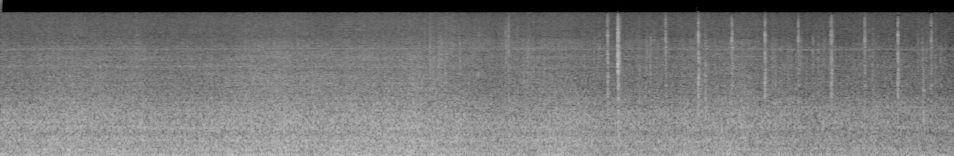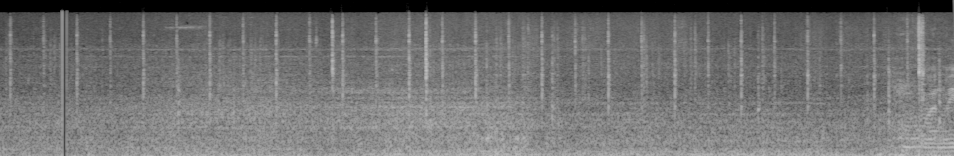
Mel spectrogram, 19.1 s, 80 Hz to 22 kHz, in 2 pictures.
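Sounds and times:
car engine and tyre rumble: 0.0s - 19.0s
faint light ticks: 6.0s - 19.0s.

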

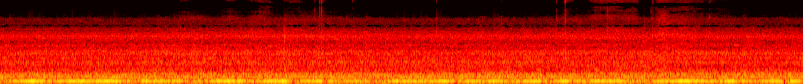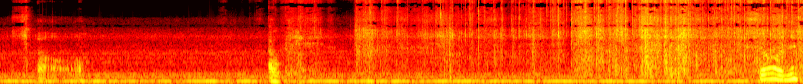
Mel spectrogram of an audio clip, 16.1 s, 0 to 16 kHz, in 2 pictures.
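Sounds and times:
household machine humming and hissing: 9.8s - 16.0s.

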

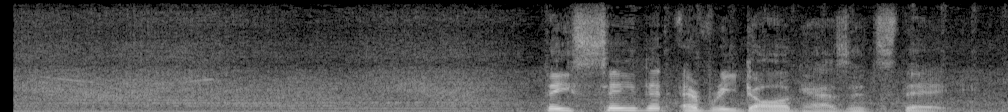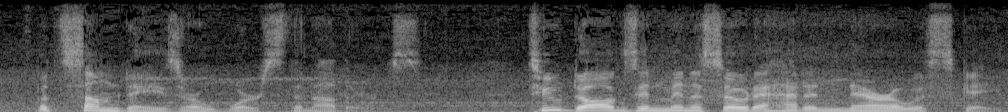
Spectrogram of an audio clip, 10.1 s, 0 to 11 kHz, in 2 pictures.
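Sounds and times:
low engine hum: 0.1s - 10.0s.

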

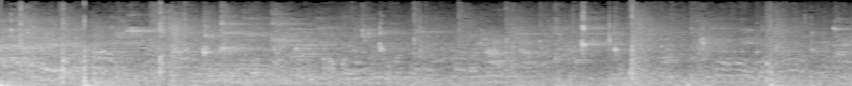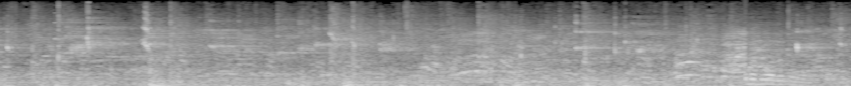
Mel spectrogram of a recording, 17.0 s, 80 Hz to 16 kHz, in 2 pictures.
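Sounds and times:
shoes squeaking on court floor: 0.0s - 17.0s.

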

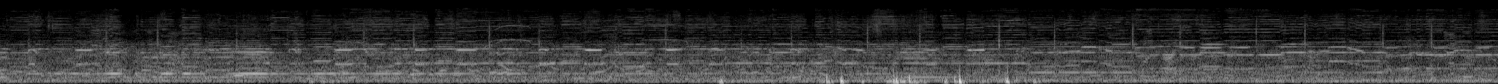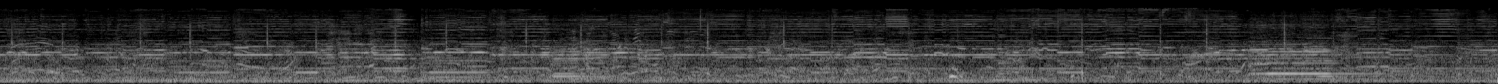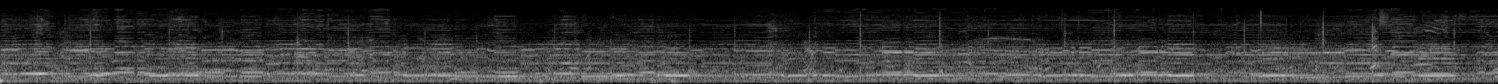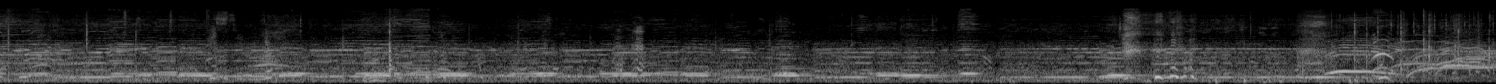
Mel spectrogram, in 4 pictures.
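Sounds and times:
fiddle ensemble playing folk dance: 0.0s - 59.9s.

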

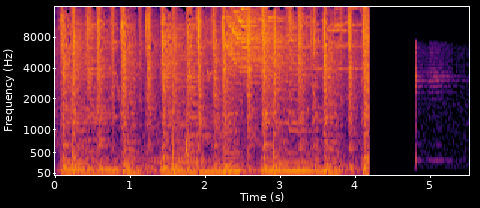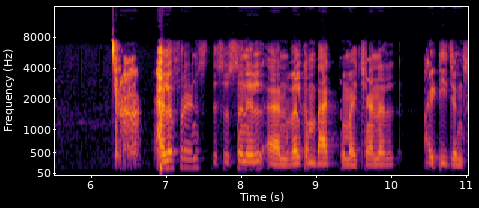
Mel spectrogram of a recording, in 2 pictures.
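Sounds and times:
man's sharp breath: 6.3s - 6.8s
man speaking: 6.3s - 11.0s.

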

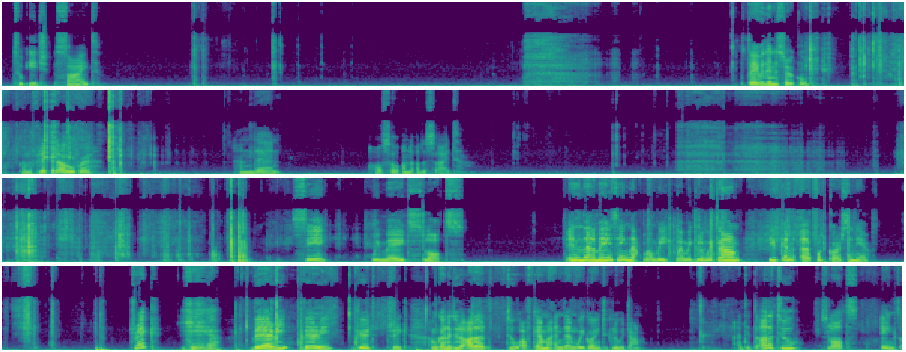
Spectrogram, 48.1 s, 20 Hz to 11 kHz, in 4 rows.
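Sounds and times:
paper rustling: 10.8s - 14.2s, 24.0s - 29.0s.

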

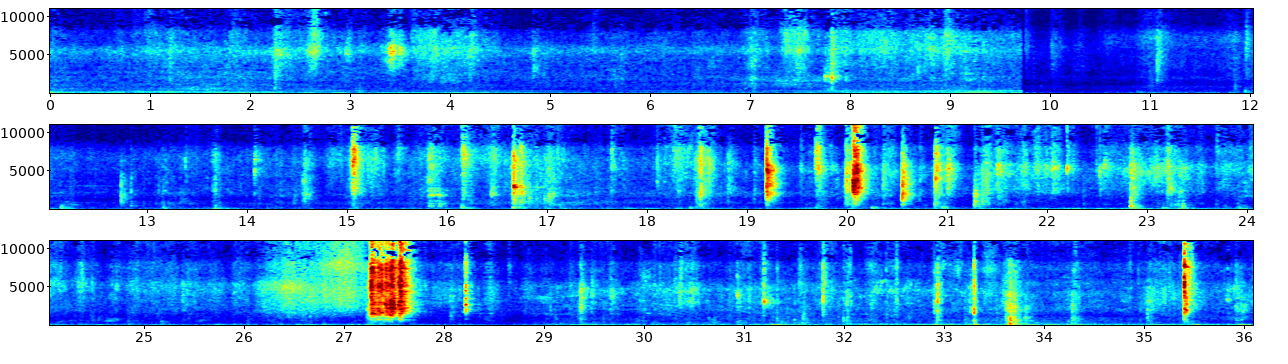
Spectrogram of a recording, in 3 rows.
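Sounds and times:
tools clattering: 27.2s - 28.4s.

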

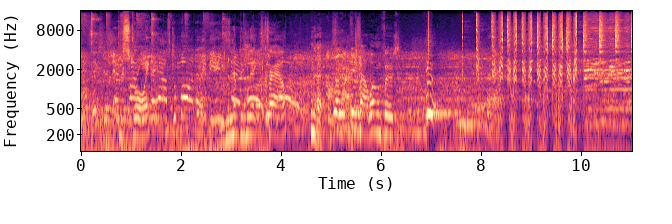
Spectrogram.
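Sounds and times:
vinyl record scratching: 7.6s - 10.2s.

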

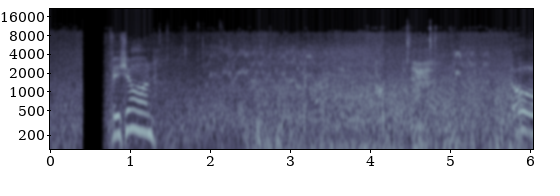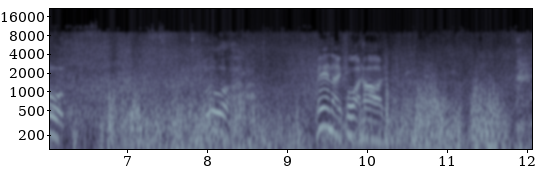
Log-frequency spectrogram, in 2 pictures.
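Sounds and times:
wind buffeting microphone: 0.0s - 12.0s
surf washing against rocks: 0.1s - 12.0s.

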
